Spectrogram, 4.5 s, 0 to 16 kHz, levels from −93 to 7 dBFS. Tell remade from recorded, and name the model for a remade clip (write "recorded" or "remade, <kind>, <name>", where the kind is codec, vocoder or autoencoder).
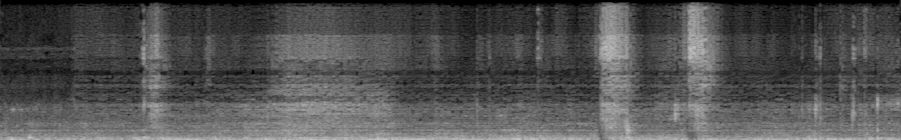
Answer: remade, codec, SNAC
